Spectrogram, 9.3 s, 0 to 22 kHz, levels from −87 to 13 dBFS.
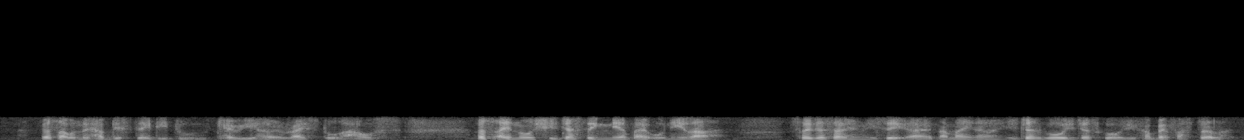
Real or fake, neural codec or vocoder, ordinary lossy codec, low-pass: fake; vocoder, 44.1 kHz, 128 mel bands, Pupu-Vocoder; none; 3.6 kHz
